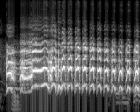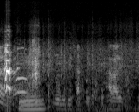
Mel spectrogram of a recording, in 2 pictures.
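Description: A long, rhythmic crow from an ayam ketawa (laughing chicken) with a rapid stuttering cackle, like laughter, lasting about three seconds, then softer clucks and bird chatter.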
